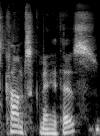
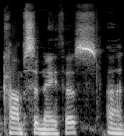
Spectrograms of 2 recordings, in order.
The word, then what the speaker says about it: Compsognathus: His name is Compsognathus, or Compsognathus, depending on how you pronounce the word.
